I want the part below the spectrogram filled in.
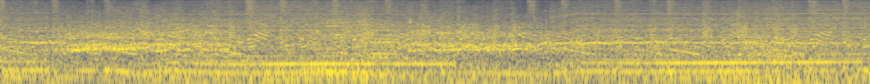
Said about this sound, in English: I would say none of the Mercedes cars really do justice sound-wise.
